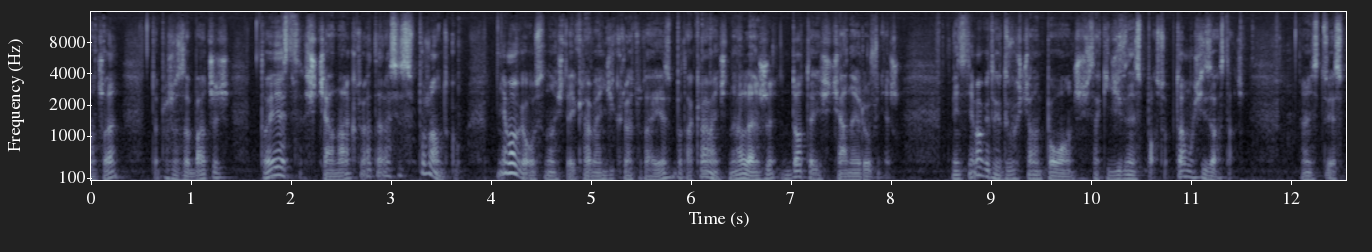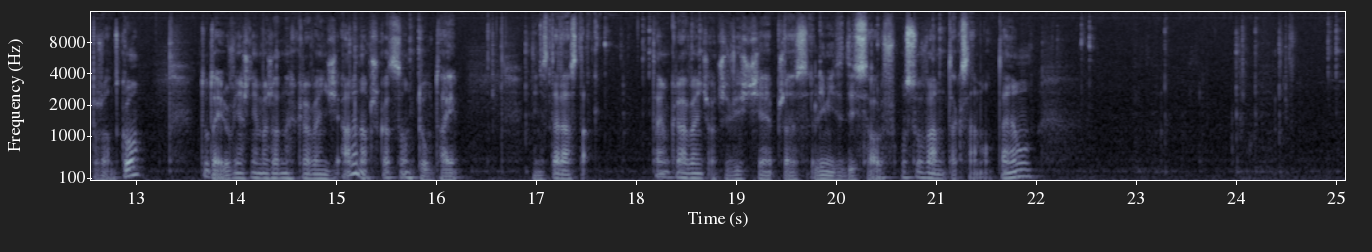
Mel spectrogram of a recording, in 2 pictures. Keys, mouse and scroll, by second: 6.6 g, 10.7 middle click, 11.4 z, 17.0 ctrl+Tab, 19.0 x, 20.4 click, 21.4-23.2 right drag, 21.8 x.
